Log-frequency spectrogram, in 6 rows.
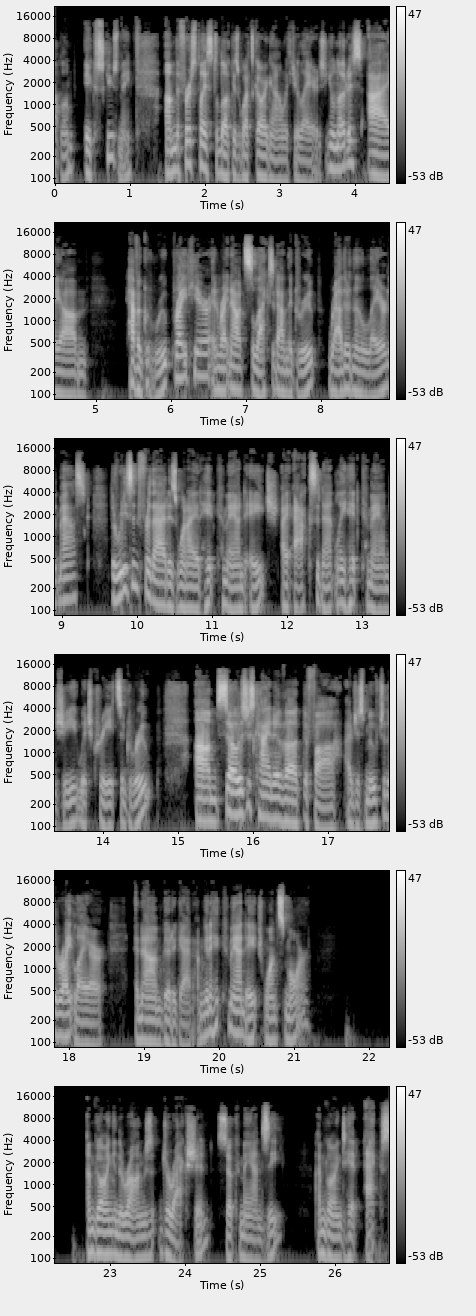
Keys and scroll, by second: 20.4 super+h, 24.5 super+z, 26.4 x.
